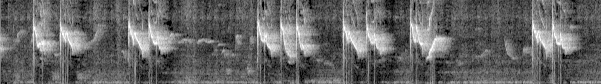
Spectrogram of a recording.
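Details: White-eye in wild-style song as a lure to provoke rivals: repeated pairs of loud, high, sharply descending notes roughly every two seconds, with a low buzzing hum underneath.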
